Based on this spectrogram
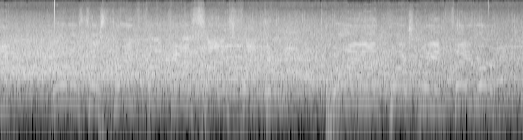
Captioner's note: crowd cheering; crowd cheering drowns out Vince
